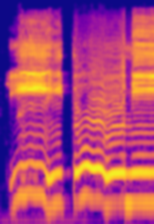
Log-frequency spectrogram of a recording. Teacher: Ni cara bacaan pada kalimah yang berbaris ialah menukar huruf hamzah yang kedua kepada huruf mat, iaitu berupa ya, menjadi itu ni. Ibdal. Namanya ialah ibdal.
